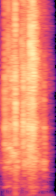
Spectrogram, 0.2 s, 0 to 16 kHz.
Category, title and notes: Sound effects > Electronic / Design
Sound of my camera clicking when taking a photo Camera is a Nikon D5200 Recorded with Blue Yeti Nano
